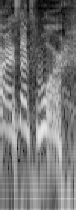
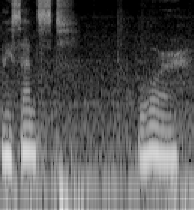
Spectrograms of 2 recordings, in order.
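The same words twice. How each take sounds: First: It is said forcefully, with lots of energy. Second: It is said flatly, with little energy.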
